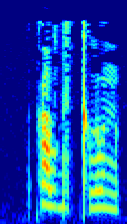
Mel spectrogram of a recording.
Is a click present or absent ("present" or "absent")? absent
